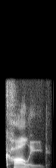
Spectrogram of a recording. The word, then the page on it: colleague: American English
